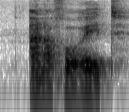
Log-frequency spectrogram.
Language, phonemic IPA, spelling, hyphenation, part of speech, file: Dutch, /ˌaː.naː.xoːˈreːt/, anachoreet, ana‧cho‧reet, noun, Nl-anachoreet.ogg
- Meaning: 1. anchorite, hermit monk 2. any other hermit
